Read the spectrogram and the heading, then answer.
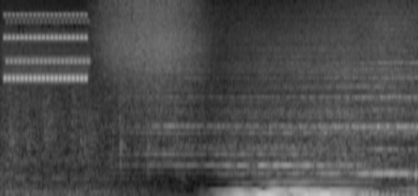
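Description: A telephone rings with a rapid, bright electronic trill that pulses quickly for about a second and then cuts off. A low rumbling noise then builds and stays loud to the end.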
